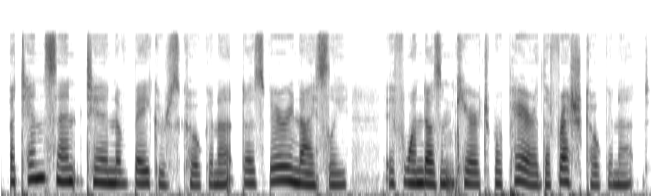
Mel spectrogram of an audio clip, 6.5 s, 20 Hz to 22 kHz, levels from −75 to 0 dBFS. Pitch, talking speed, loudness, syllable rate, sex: 220 Hz, 175 wpm, -18 LUFS, 5.1 syllables/s, female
